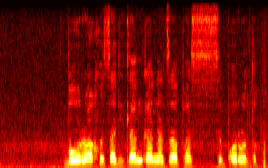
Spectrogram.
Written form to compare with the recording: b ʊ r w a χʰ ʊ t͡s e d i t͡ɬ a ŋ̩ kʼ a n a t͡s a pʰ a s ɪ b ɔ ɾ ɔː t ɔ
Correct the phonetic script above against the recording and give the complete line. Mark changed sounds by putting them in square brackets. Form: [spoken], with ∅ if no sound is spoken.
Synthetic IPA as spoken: b ʊ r w a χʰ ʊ t͡s [a] d i t͡ɬ a ŋ̩ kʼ a n a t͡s a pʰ a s ɪ [p] ɔ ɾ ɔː t ɔ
